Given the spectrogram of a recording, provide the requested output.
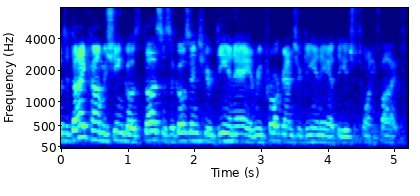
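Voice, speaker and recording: Amid audible room echo, a man speaks at a very fast pace with fairly even intonation. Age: 60s. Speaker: seminar speaker. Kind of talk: lecture.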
